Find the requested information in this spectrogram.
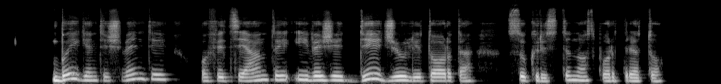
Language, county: Lithuanian, Kaunas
